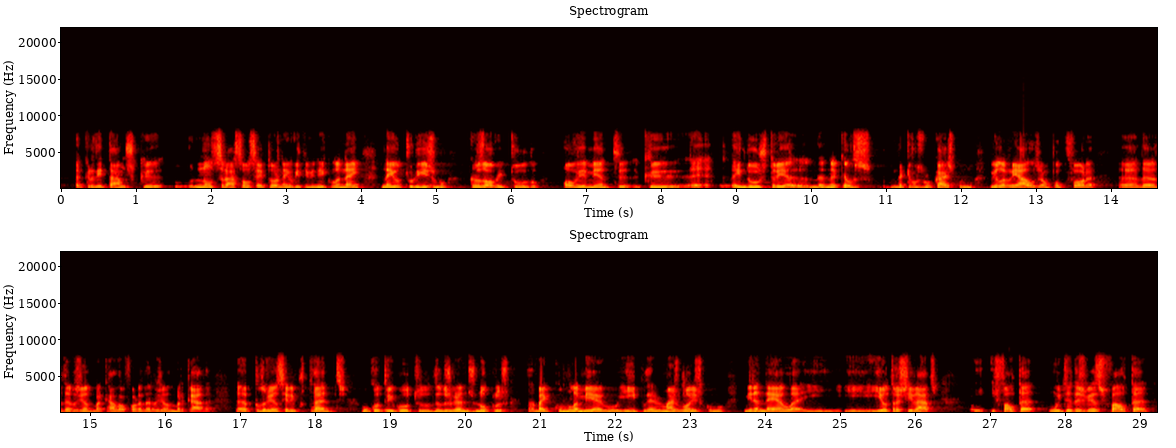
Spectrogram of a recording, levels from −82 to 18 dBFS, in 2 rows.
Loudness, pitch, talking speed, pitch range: -27 LUFS, 120 Hz, 150 wpm, 110-140 Hz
